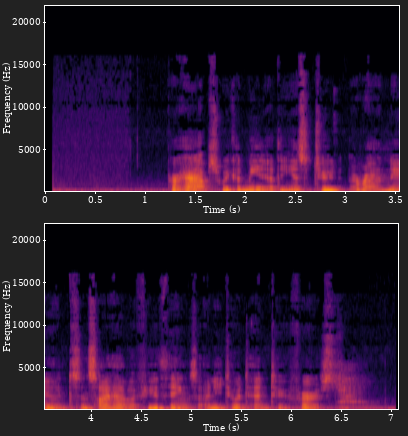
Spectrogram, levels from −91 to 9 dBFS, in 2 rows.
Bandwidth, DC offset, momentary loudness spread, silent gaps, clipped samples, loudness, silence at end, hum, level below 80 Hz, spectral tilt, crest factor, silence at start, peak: 16 kHz; under 0.1%; 20 LU; none; under 0.1%; -30 LUFS; 0 s; none; -48 dBFS; -5.5 dB/octave; 20 dB; 0.1 s; -10 dBFS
